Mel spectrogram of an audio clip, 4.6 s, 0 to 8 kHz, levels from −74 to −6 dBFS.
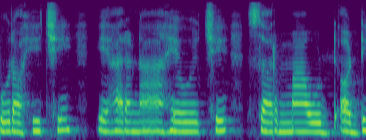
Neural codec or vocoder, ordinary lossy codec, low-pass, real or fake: none; MP3, 48 kbps; 7.2 kHz; real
